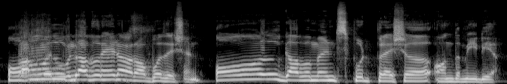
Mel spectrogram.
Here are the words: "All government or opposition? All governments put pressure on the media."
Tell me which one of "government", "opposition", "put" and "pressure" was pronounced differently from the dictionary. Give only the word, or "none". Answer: government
